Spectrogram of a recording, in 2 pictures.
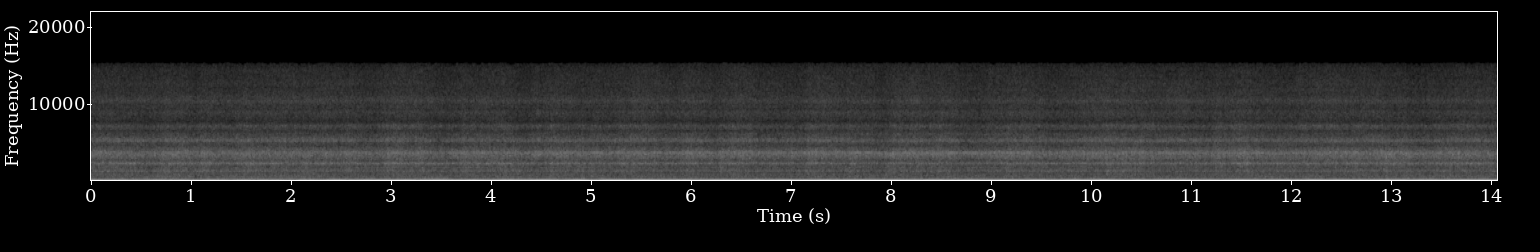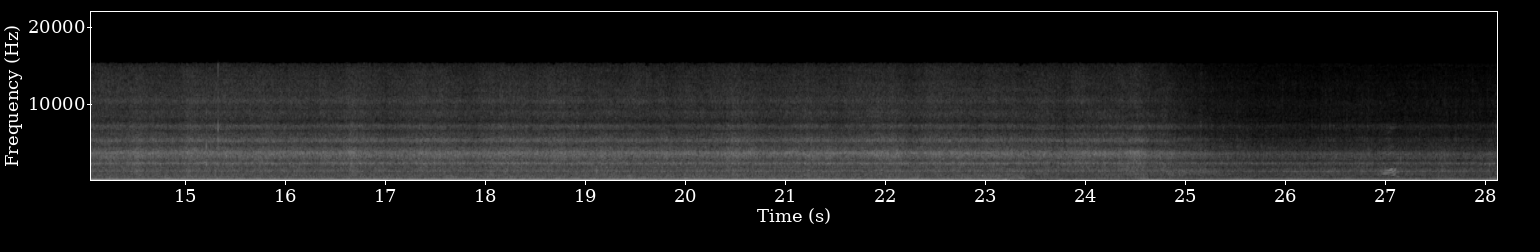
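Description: Jet ski engine running at a steady cruising speed over the rush of water. About 23 seconds in it is throttled back: the pitch drops and it settles into a lower, quieter running tone.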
